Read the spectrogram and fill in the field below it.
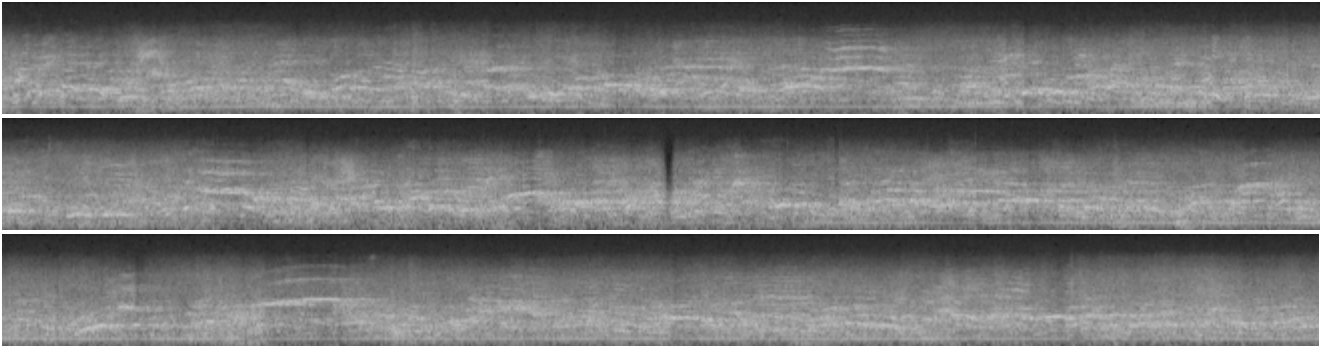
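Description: A crowd of children and adults shouts and laughs in a large echoing hall.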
